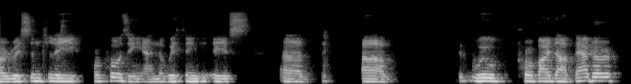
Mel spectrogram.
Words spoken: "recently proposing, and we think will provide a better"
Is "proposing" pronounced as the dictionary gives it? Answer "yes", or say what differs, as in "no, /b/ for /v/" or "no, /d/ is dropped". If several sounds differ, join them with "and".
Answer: yes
